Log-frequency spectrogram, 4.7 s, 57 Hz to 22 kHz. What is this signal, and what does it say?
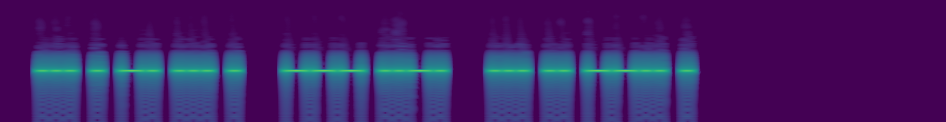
Morse code, heard as a keyed tone, about 34 wpm, 700 Hz. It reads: SENSE OF SIZE
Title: Dit Challenge 35wpm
